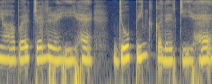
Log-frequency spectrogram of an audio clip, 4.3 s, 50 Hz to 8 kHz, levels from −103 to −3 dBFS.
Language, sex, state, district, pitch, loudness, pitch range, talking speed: Hindi, female, Himachal Pradesh, Shimla, 220 Hz, -15 LUFS, 210-235 Hz, 140 wpm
